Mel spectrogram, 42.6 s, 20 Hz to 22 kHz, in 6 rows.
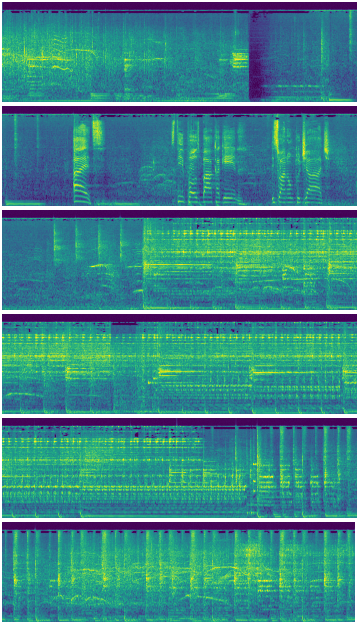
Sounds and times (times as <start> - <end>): Speech: 8.5 - 9.2, 9.9 - 13.8
Jazz: 15.1 - 42.5.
